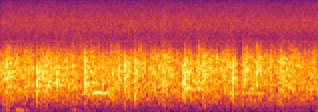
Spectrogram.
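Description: Comedy-club audience laughing and applauding after a punchline, a dense patter of clapping mixed with laughter.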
